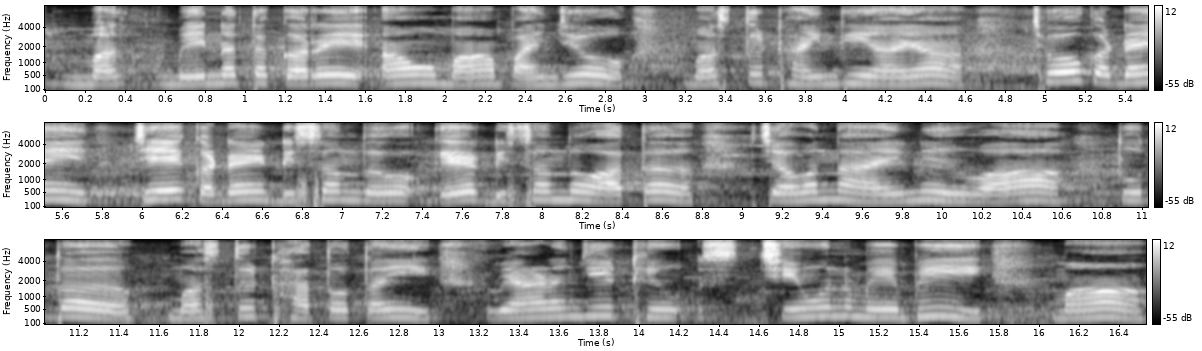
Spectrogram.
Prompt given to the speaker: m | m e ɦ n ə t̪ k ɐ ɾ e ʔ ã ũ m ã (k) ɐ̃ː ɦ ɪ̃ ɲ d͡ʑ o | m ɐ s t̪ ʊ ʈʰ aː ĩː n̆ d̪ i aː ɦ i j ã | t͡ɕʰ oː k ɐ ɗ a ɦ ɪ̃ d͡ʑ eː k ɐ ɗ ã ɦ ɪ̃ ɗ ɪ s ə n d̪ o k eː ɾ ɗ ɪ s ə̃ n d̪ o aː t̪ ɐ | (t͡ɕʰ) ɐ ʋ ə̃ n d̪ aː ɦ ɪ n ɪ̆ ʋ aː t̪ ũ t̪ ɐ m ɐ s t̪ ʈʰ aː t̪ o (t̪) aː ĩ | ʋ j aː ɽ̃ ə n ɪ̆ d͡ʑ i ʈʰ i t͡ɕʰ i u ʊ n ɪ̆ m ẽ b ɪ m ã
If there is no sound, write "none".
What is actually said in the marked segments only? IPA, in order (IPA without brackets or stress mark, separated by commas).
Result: p, t͡ɕ, t̪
